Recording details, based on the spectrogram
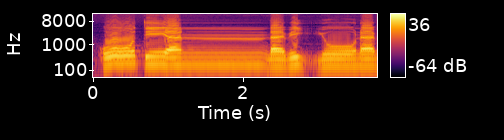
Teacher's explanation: Alif lam syamsiyah yang dimana alifnya ya, alif lam syamsiyah adalah alif lam yang terjadi ketika bertemu dengan huruf-huruf syamsiyah yang dimana nun huruf syamsiyah, dan nun sendiri juga ada bacaan gunnah, maka ia ditahan sepanjang 2 harokat ketika membaca nya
